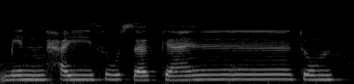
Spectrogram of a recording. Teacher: ایک تو ہم یہاں پر اخفاء کر کے پڑھیں گے، نون ساکن کے بعد تا ہے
